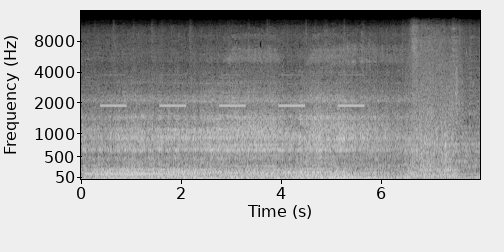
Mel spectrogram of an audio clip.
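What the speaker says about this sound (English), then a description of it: "The yellow truck is lifting its bed." A yellow dump truck raising its bed while the engine rumbles loudly nearby, its reversing alarm beeping in an even rhythm, followed by a hiss of air near the end.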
